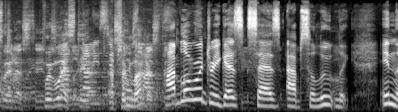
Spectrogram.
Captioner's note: speaking French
